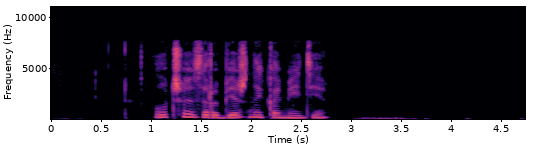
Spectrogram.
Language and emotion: Russian, neutral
